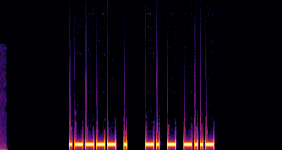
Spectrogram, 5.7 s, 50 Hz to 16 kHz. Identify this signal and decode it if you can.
Morse code, heard as a keyed tone, about 22 wpm, 700 Hz. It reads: 1E NTX
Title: Field Day Exchanges - 22wpm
